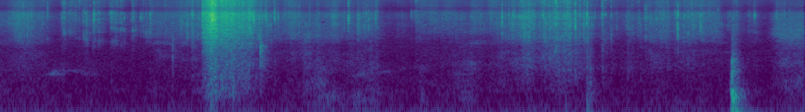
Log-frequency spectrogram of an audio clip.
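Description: Plastic trash bag rustling and crinkling as it is handled, loudest in a burst about two seconds in and again around the middle. A short, sharp thump near the end.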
